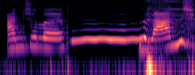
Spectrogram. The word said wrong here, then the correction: Angela Lansbury: The teapot in Beauty and the Beast. – Taylor's oldest. Angela Lansbury. – Angela Lansbury.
